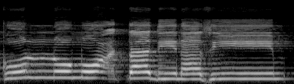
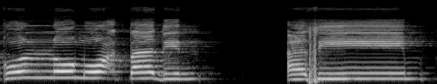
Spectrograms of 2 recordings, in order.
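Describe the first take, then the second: First: The glottal catch drops; the nun links into 'asim'. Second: A brief silent stop comes just before 'asim'. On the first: "isba madsilah ma'an nakal" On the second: "Maka di sini dia saqt"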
